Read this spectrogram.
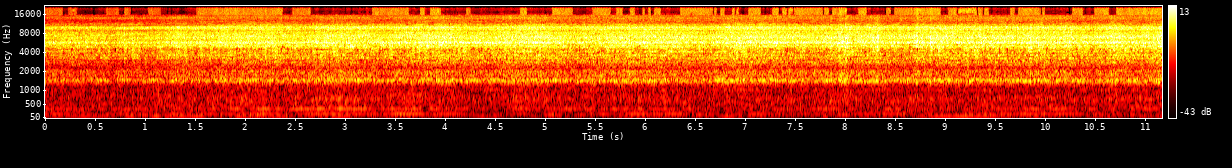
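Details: Old Philips RR286 radio recorder under repair for no sound: constant hiss with no station tuned and no dropouts; the speaker and amplifier board are passing sound, so the audio stage is working.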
